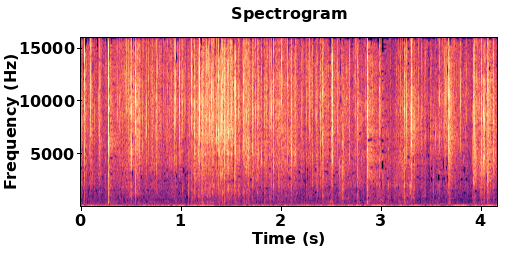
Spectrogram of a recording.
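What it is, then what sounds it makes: Sequin fabric sleep mask. Long nails scratch and rub across a flip-sequin sleep mask, plastic sequins on fabric, resting on a mannequin head, flipping the sequins back and forth. The result is a dense run of bright, crinkly clicks and scratches over a steady low hum.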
